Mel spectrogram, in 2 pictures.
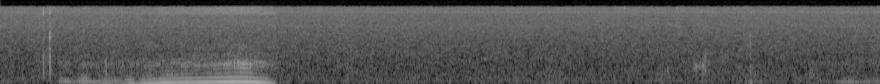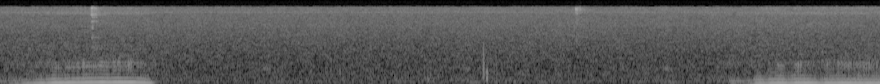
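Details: A sleeping house cat named Mr. Jigilo, or Jiggy, snoring steadily: three low, rasping, buzzy breaths, each about a second long, coming roughly every four seconds against quiet background hiss.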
